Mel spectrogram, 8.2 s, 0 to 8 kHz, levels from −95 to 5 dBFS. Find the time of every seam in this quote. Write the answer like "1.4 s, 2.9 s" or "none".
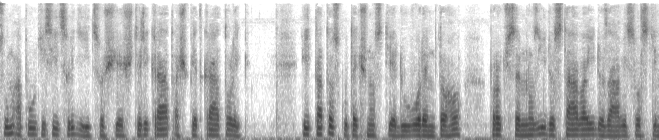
none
